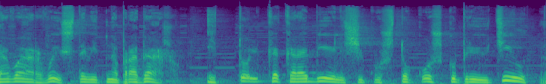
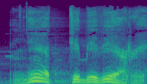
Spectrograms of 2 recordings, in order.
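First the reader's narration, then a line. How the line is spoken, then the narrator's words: Angry grumble. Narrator (Russian): сердито проворчал корабельщик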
